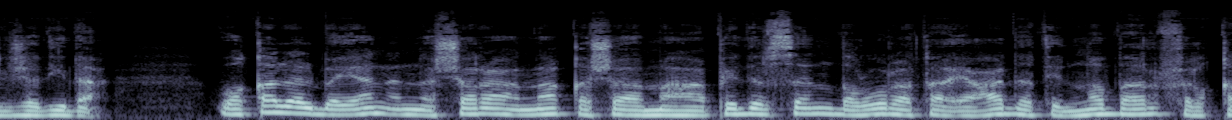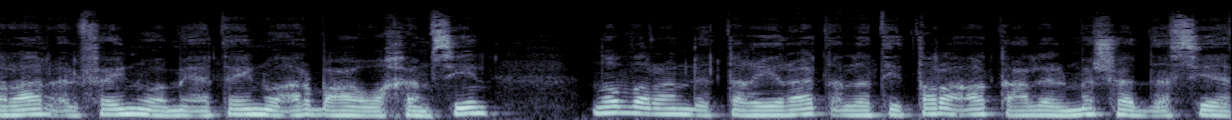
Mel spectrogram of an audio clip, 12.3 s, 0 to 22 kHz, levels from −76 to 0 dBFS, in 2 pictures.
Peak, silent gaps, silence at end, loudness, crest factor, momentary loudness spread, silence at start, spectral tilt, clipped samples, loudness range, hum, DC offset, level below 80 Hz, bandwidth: -6 dBFS; none; 0 s; -19 LUFS; 12 dB; 4 LU; 0 s; -6.5 dB/octave; under 0.1%; 2 LU; none; under 0.1%; -52 dBFS; 14.5 kHz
